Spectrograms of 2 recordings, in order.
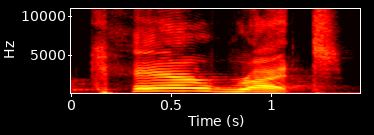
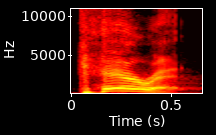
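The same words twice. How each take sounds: First: It is said slowly and drawn out. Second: It is said at normal loudness and speed.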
